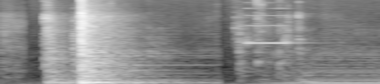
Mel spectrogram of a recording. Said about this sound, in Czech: A díváme se, mikrovlnku máme ve výši očí, máslo se rozpouští lehce, povoluje, je takové jako unavené v té misce.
